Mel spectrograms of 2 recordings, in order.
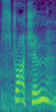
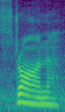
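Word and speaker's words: Strachan: This is Strawn. Strawn Avenue. Not Strochen. No, no, no. It might look like Strochen, but it is Strawn.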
